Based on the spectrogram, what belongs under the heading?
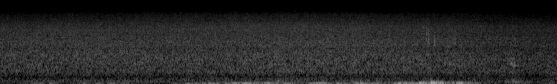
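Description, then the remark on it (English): A steady, continuous splashing hiss of liquid being poured out until none is left, demonstrating a drink offering, even in level, with a brief heavier gurgle toward the end and no voices. “Pour it out for God until there's nothing left. It's all gone.”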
